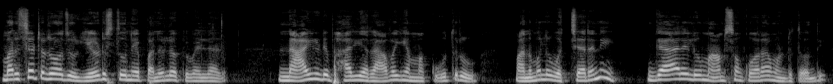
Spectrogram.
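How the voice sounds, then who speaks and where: Storyteller: a woman narrator with a mid pitch, earnest and expressive. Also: moderate pace. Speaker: author and narrator.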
